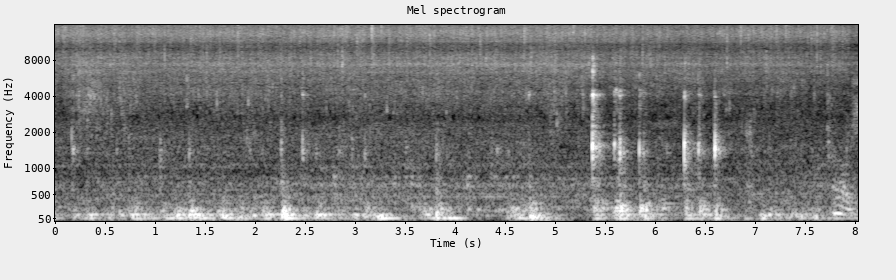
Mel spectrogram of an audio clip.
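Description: Water runs from a faucet during a three-handle Price Pfister shower manifold rebuild, a steady broadband hiss of flow with a few brief splashes and clinks, somewhat close and moderately loud.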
